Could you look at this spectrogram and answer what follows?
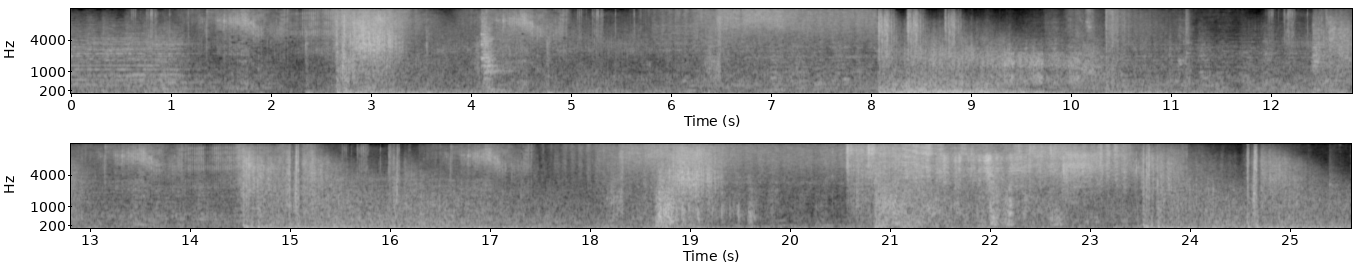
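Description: Heavy artillery and large-calibre guns boom repeatedly in a war video game, loud blasts and rumbling bursts stacking in dense waves throughout, with no talk over them.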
